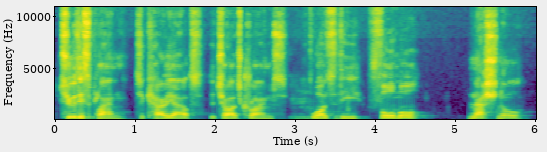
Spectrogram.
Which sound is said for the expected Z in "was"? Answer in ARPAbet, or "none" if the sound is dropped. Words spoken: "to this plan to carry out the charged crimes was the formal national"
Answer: Z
